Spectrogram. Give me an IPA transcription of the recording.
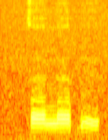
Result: kɐːŋɐːɓɘ

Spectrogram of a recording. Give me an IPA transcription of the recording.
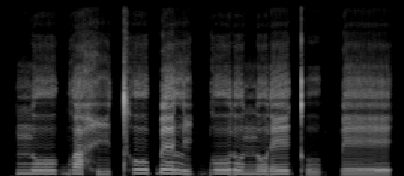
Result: noː˦ɡʷa˦hi˨ tʰo˦ɓɛ˦li˨ɡ͡boː˦ ɾo˦no˦ɾeː˦kʼuː˨ k͡peː˨

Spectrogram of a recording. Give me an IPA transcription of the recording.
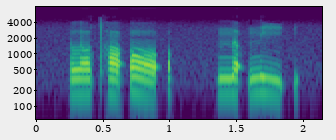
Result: lɔt̪ʰɒʔɔʔ | nʌʔn̪iʔ

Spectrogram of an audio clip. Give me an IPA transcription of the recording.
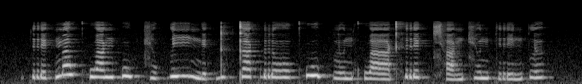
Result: pre˨˩k̚ma˥˩wkʰwa˧ŋ pu˥˩ʔ t͡ɕu˨˩k̚ liː˥˩ŋe˨˩k̚du˦˥k̚ta˥˩k̚ roː˧kʰwu˥˩ʔ plu˧n kʰwaː˨˩kʰre˦˥k̚t͡ɕʰa˩˦ŋt͡ɕu˧n kri˩˦nklɯ˦˥k̚

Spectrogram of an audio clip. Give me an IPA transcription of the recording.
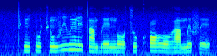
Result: tʰĩ˨k͡pu˨ t͡ʃũ˨vi˦βĩ˦ ɾi˨tã˨ beː˨ŋ ɾoː˨t͡su˦kʰɔ˦ ɣo˨ɣa˨mɪ˦ fe˨

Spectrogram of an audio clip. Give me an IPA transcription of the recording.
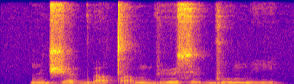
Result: nd͡ʒœɠṵtˤḛ mbʉzʉ ɡumi

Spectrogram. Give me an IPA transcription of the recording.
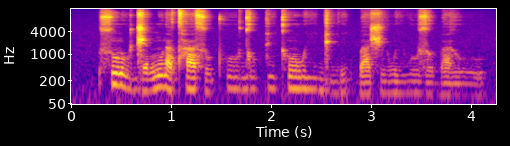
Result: sũ˦ɾuː˨d͡ʒɛ˨ ŋũ˦ɾa˨tʰa˦su˨ pʰuː˦du˦ ki˦˨kʰũ˦ wiː˦ɡiː˨ɾi˦ ɡ͡ba˨ʃi˨wi˨βu˨ zʊ˨ba˨ɣuː˨

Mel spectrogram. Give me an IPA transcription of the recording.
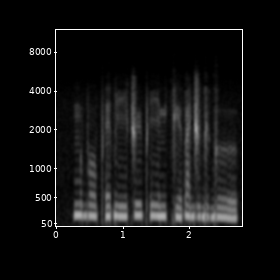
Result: mɯboːpʼe ɓiːt͡ʃyːpʼiːmʲɯ kʲøɓæd͡ʒyɡy ɡɯː

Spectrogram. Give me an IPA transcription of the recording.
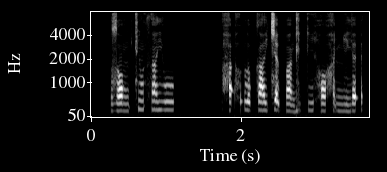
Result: zɔ˨ŋʊ˦ʔt͡ɕũ˦ θã˦ ju˦ | hä˦ʔhʊ˦ʔlo̰˦˨ ka˦ɪ̯t͡ɕa̰˦˨ɪ̯ pã˨ ɡi˦ki˦hɔ˦ hã˦˨ɲi˨ jɛ˦ʔ

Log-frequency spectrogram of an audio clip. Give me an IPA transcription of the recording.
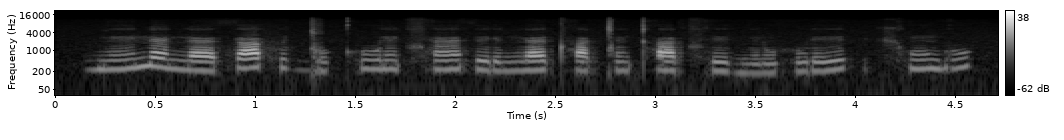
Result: ɡẽnæ næ θafeɡ͡ǀo kʰuɾẽ t͡sʰæ̃θeɾe ŋætʰaǀẽkʰa t͡sʰeɡẽɾũhu ɾe | t͡ʃʰũɡu

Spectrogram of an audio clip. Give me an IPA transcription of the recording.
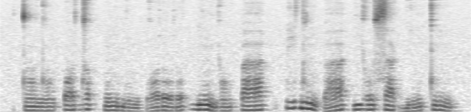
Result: tɔ̃˧dɔ̃˧k͡pɔ˦ dɔ˦˨k͡pũ˧ɡ͡bũ˨ ɡ͡bɔ˨˦ɾo˧ ɾo˦ɡ͡bũ˦˨jɔ̃˧k͡pa˦ | k͡pi˦dũ˦˨ɡ͡ba˨˦ | jo˦sa˦˨ɡ͡bĩ˨˦ tĩ˦˨

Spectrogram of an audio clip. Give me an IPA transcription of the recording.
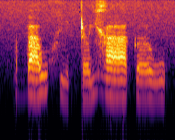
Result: ɓa˧˥wxi˨˩t̚ʈə˧˥j ɣaː˧t̪ə˧w

